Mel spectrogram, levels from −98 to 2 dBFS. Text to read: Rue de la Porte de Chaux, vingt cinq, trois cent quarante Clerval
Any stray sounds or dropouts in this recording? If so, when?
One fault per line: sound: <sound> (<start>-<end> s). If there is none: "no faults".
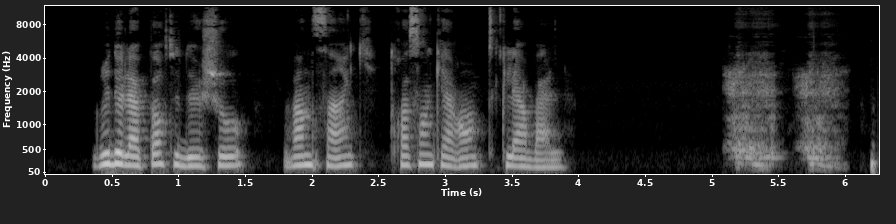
sound: throat clearing (5.1-6.1 s)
